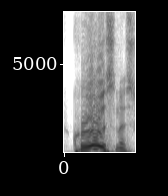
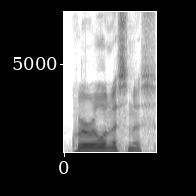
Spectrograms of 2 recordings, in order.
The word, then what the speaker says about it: querulousness: And to do my business, whatsoever it be, thoroughly, and without querulousness, querulous, oh my goodness, querulousness, fuck.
